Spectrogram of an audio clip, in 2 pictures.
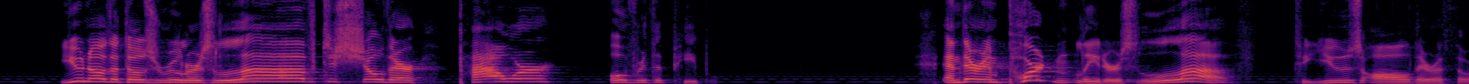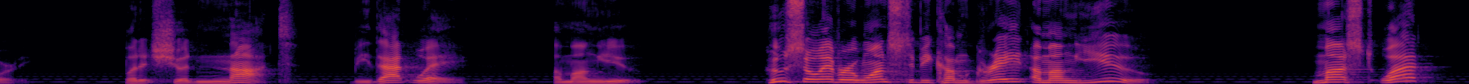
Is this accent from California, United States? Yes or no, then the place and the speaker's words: yes; Castro Valley, California, United States; I grew up in the East Bay in Castro Valley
